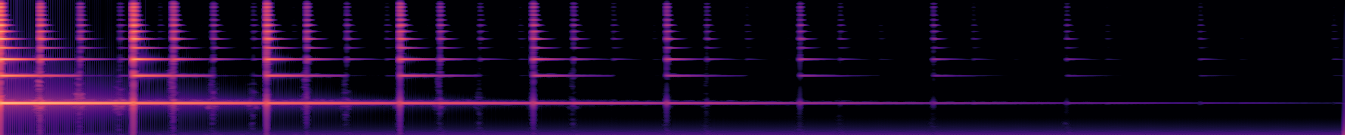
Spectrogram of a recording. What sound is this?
String echo
echo, guitar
